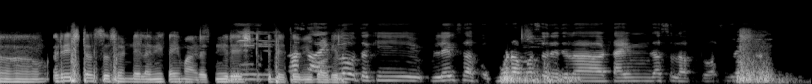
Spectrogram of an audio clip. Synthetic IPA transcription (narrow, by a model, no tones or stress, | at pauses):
ɾesʈəsosəɳɖelamiːkaɦiːmaɾat͡sniːɾesʈd̪et̪emiːbaɽiləɦot̪əkiːleɡsakomoɽaməsəɾet̪ɛlaʈaimd͡zasəlaɡ̚t̪oasəbea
